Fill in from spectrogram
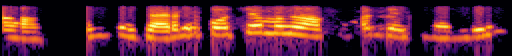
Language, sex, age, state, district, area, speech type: Telugu, female, 18-30, Andhra Pradesh, Chittoor, rural, conversation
